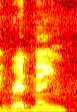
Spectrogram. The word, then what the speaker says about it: Redmayne: And then, is that Eddie Redmayne? – Yeah.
